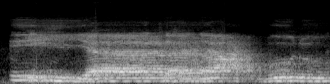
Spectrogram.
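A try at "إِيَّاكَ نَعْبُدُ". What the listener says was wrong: Nah, kepalanya nggak usah. Yang dinaikkan nadanya, bukan kepalanya. Tapi kalau mau dibantu kepala ya. Yang penting nadanya naik. Yang parah itu yang naik kepalanya toh. Nadanya tetap ya. Yang betul nadanya yang naik. Nah, ya tasdid sama nanti waw tasdid itu cara membacanya nabr.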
